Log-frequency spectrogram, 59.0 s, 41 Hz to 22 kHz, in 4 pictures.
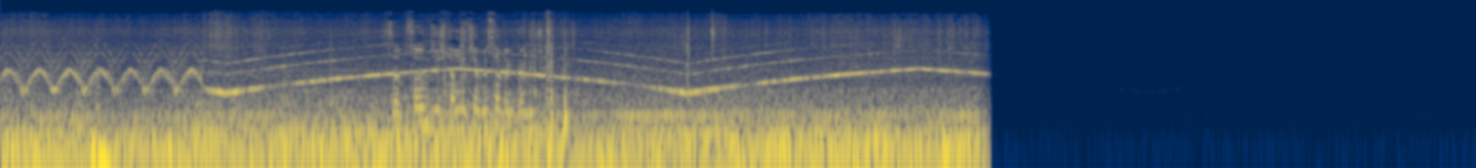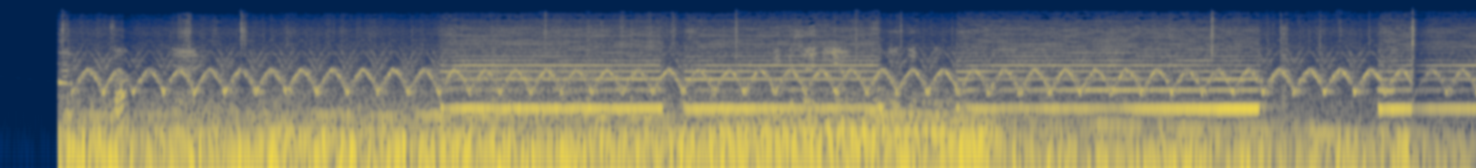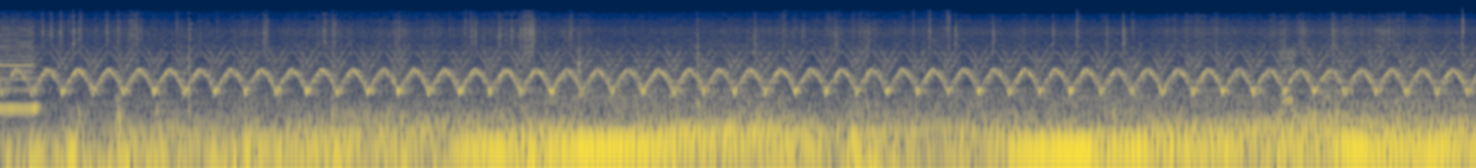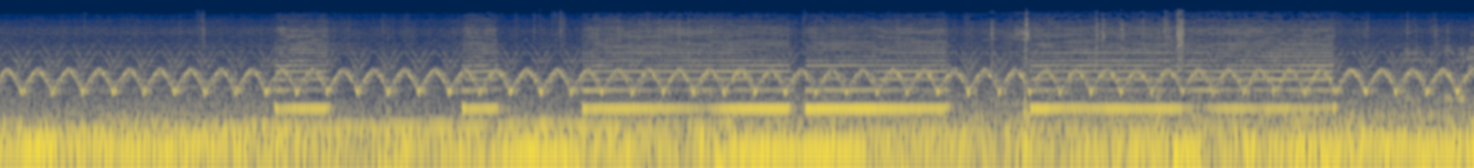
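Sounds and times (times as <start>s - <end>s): fire engine siren yelping: 0.0s - 9.9s, 15.3s - 59.0s
engine low drone: 15.4s - 59.0s
horn blasts: 19.0s - 27.6s, 28.5s - 30.0s, 47.0s - 47.8s, 48.8s - 57.8s.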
